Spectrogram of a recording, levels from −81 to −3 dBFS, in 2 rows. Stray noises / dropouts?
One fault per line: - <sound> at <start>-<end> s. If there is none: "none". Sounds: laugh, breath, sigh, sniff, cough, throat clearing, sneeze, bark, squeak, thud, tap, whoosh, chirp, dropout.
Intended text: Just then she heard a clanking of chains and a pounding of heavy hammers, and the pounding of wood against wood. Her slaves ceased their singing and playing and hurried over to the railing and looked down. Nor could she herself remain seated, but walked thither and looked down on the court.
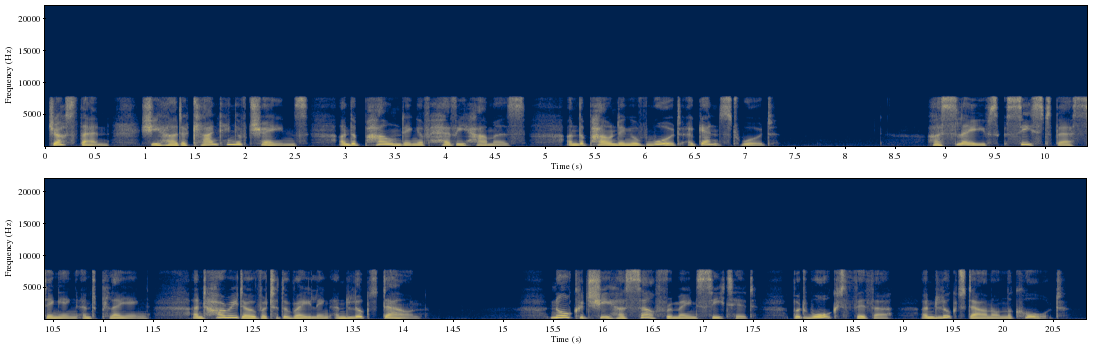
none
